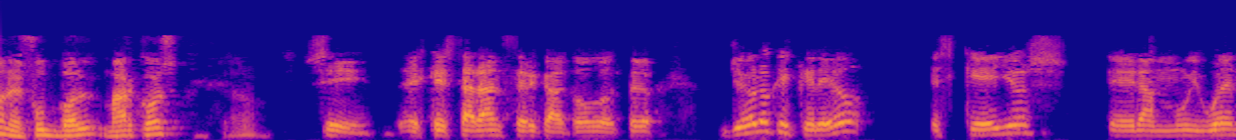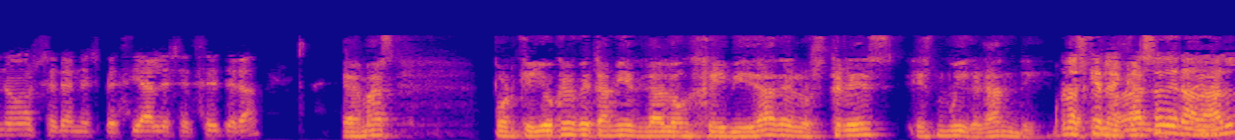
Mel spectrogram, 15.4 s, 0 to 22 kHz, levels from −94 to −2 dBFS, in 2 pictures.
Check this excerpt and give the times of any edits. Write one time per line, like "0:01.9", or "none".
0:01.2
0:09.9
0:14.3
